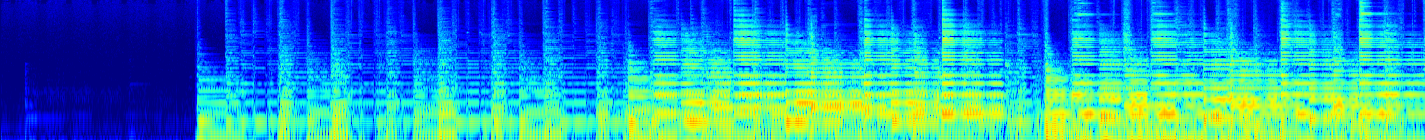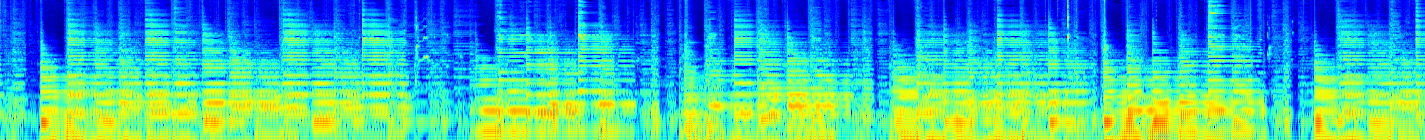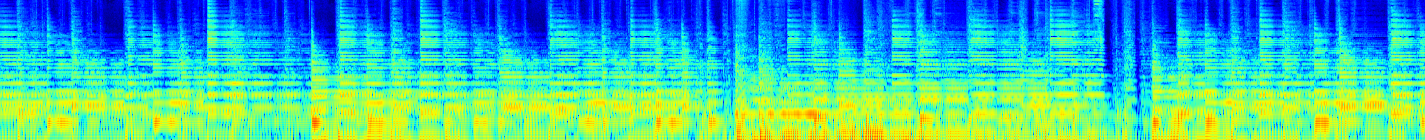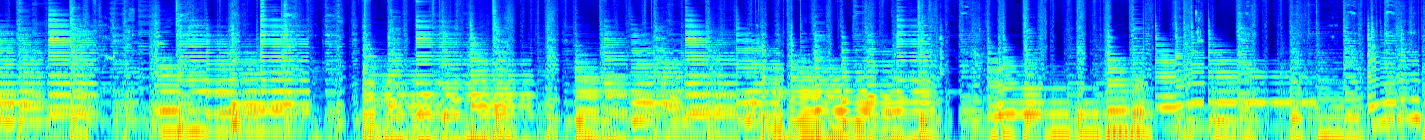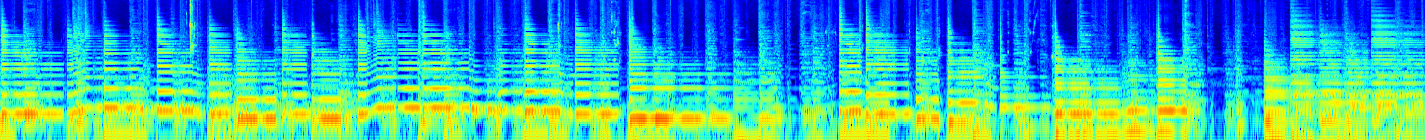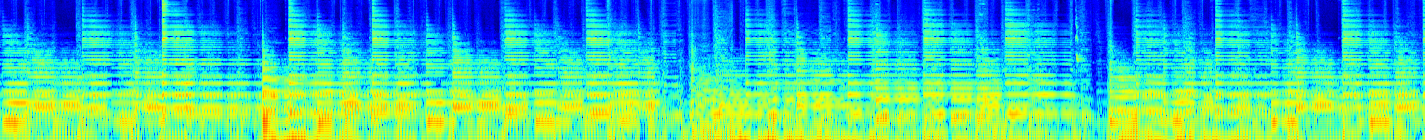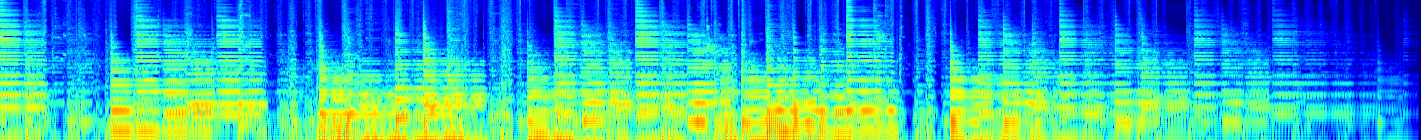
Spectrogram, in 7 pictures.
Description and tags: This is esey coutry music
